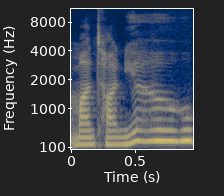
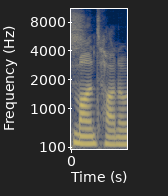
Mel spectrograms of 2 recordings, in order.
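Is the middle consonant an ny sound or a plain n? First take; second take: ny sound; plain n. First: The middle consonant is an ny sound. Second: The middle consonant is a plain n. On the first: The name has a tilde over the n. The speaker calls it wrong. "not Montano, but I don't see the little over the end" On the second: The name has no tilde over the n. The speaker calls it right. "I'm assuming it's Montano"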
